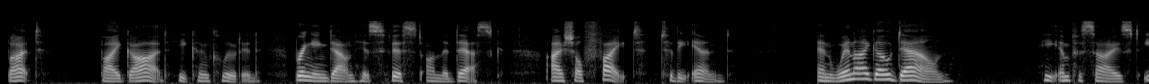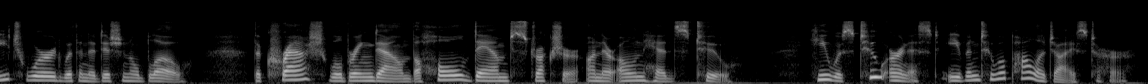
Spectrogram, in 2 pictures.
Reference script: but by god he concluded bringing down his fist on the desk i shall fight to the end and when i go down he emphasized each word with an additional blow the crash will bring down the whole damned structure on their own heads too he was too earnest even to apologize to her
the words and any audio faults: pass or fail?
pass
